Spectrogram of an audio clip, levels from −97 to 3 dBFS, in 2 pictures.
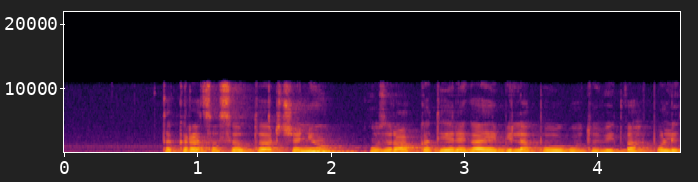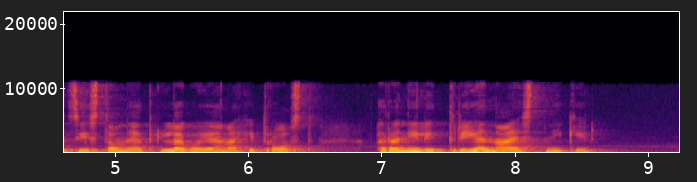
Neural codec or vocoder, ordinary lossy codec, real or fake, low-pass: none; none; real; 10.8 kHz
